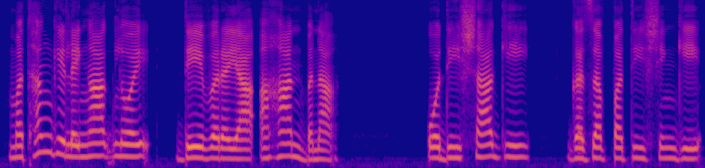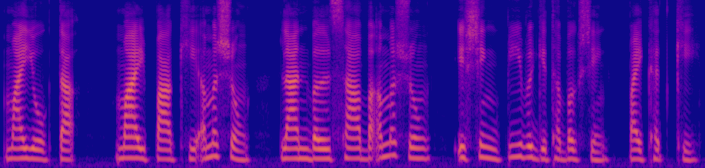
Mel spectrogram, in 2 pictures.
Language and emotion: Manipuri, neutral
